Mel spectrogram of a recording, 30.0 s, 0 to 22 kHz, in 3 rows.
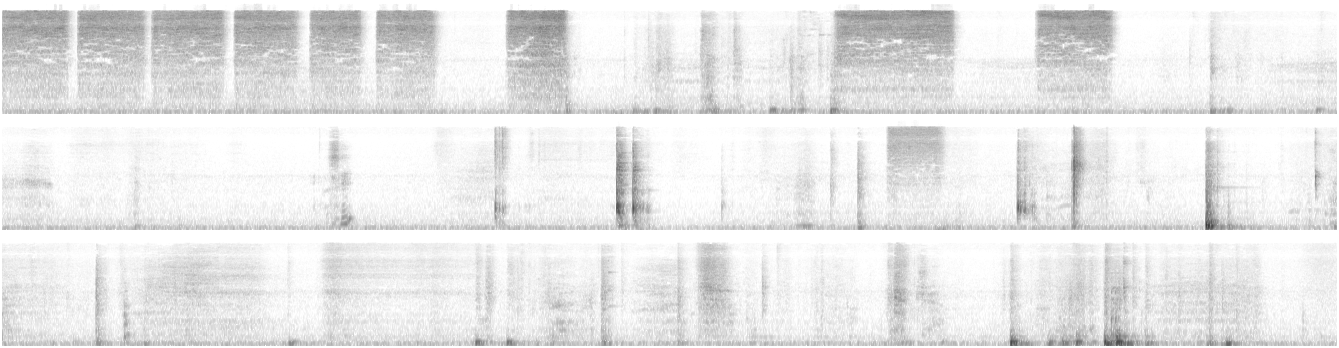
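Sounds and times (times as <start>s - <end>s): short hiss: 6.2s - 7.2s, 7.8s - 8.4s, 16.6s - 17.2s.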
